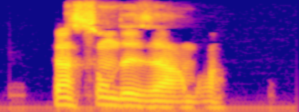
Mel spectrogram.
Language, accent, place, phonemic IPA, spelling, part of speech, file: French, France, Lyon, /pɛ̃.sɔ̃ de.z‿aʁbʁ/, pinson des arbres, noun, LL-Q150 (fra)-pinson des arbres.wav
- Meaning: chaffinch (Fringilla coelebs)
